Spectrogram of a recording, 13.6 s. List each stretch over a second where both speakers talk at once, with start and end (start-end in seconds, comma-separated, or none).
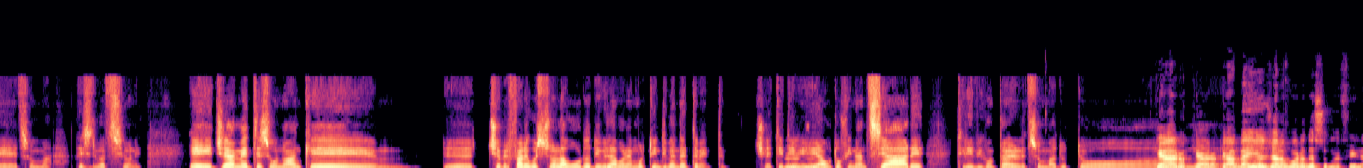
11.5-13.1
